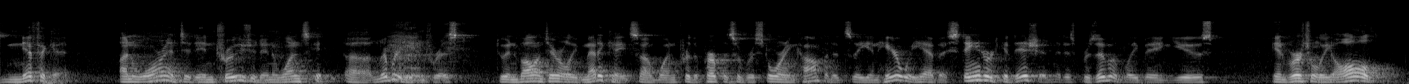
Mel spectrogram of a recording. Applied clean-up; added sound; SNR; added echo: none; none; none; none.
